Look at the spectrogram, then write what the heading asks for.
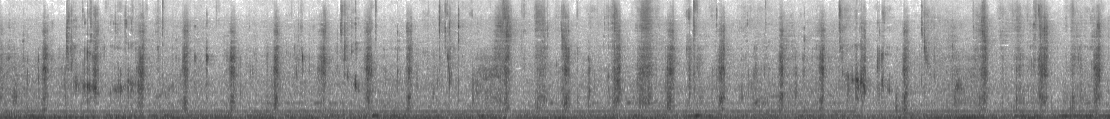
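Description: Sea grapes (umibudo seaweed) being bitten and chewed close to the microphone: a dense run of small crisp pops and crackles, several a second, as the beads burst. A faint steady low hum runs underneath.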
